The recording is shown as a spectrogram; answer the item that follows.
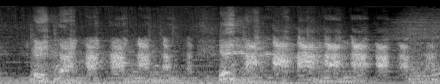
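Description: A cartoon villain's gloating laugh in two long runs of rapid 'ha-ha-ha' bursts, about five a second, over background music.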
